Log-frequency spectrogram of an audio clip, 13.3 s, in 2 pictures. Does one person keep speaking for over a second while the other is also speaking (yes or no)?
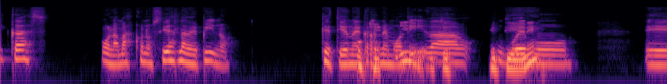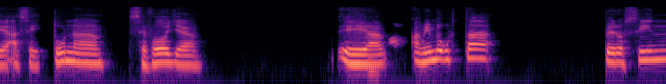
yes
